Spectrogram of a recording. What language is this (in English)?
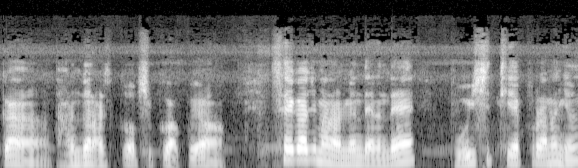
Korean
